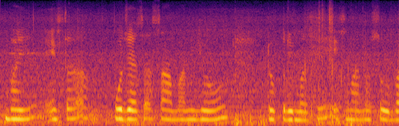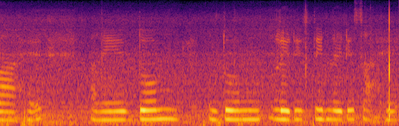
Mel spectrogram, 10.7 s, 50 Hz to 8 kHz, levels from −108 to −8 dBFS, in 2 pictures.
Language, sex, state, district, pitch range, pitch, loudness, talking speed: Marathi, female, Maharashtra, Aurangabad, 205-220 Hz, 210 Hz, -26 LUFS, 100 wpm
